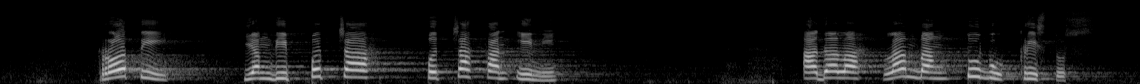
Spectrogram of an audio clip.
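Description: A woman speaks slowly and clearly through a microphone.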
